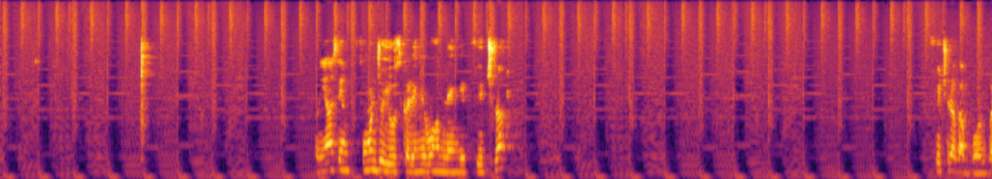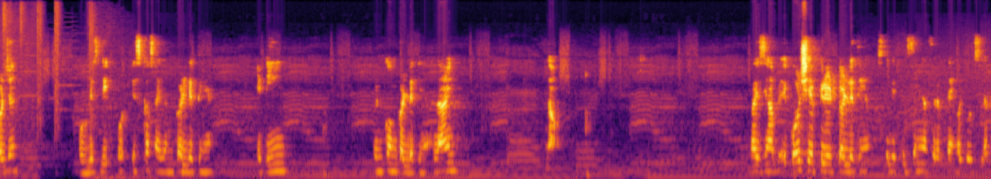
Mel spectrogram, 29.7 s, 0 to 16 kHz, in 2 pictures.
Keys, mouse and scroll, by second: 0.5-2.7 typing, 4.7 click, 6.5 f, 14.4 click, 16.9 click, 24.0-24.8 alt+scroll down 2, 25.6-26.2 alt+scroll up 1.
